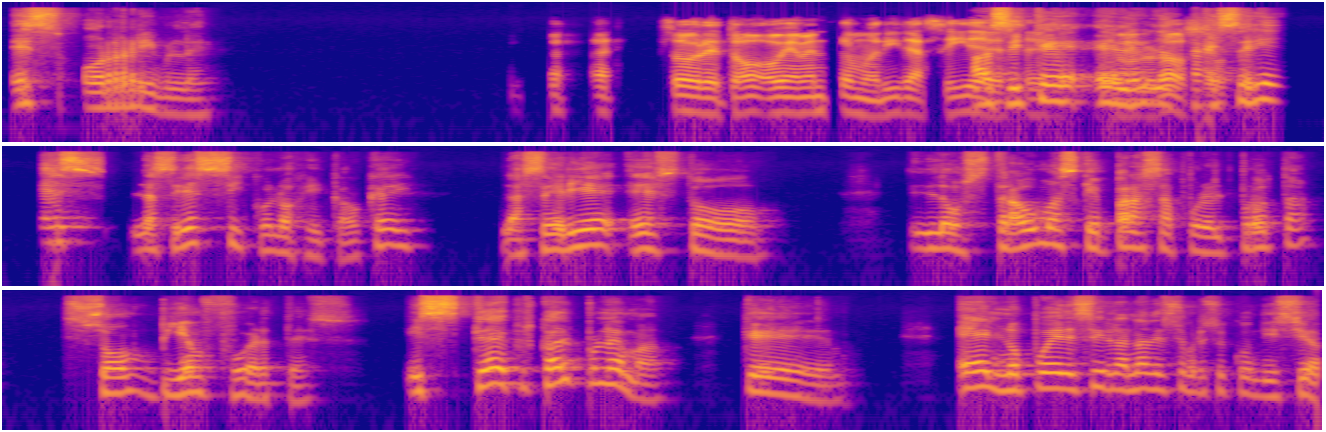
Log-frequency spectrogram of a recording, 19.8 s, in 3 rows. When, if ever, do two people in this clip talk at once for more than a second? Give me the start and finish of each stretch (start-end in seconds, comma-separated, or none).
4.8-6.2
